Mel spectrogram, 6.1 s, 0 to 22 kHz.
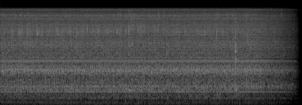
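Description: Graphtec CE5000-60 vinyl cutter contour-cutting a transfer sheet: a steady mechanical whir from its carriage and sheet-feed motors, with a faint click, fading out near the end.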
